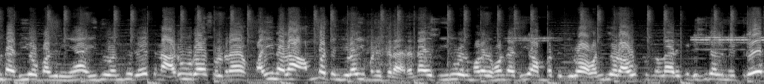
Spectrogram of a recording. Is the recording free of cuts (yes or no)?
yes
